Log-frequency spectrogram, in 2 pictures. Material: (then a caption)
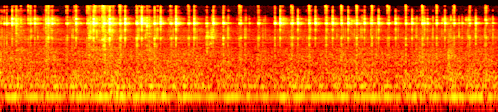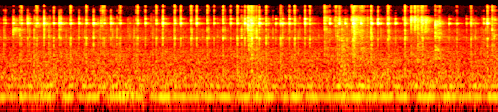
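Glass. Long nails tap rapidly and lightly on a pink-striped rectangular glass perfume bottle with a pink cap, held close. The result is a quiet, continuous stream of bright, crisp clicks with a faint high glassy ring that dies almost instantly, over a steady low hum.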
